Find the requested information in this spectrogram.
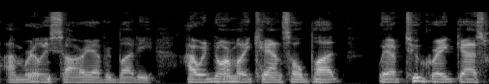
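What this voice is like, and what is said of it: Hoarse, strained voice. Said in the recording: “my voice is shot ... my fucking throat is jacked”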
